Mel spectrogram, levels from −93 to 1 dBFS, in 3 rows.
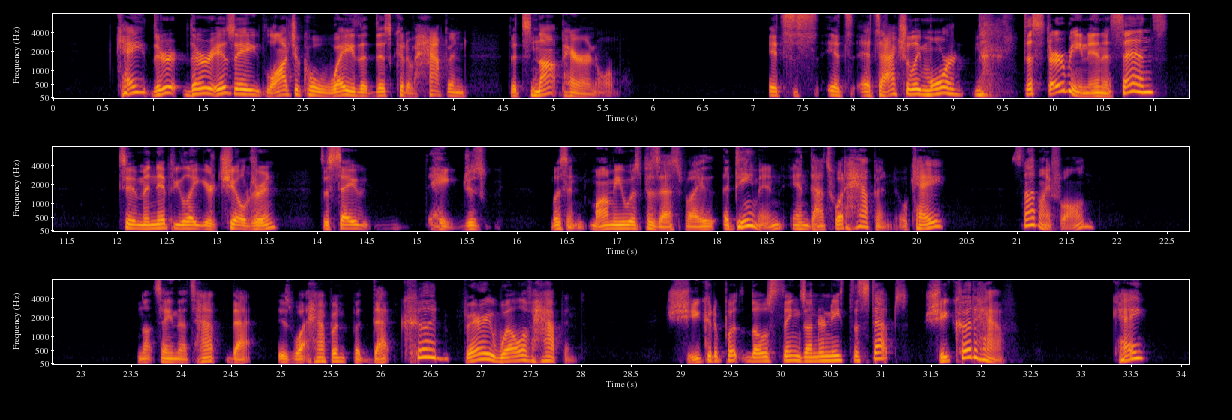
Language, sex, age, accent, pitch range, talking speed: English, male, 40-59, American, 115-185 Hz, 135 wpm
